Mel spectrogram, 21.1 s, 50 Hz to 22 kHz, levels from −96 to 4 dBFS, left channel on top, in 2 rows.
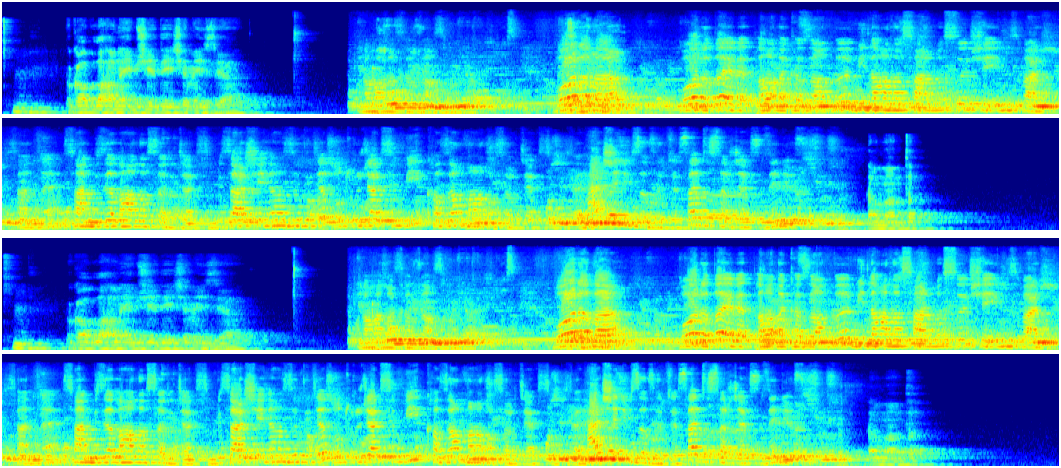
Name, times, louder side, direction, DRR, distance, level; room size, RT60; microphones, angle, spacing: voice 1, 0.6-2.4 3.7-4.2 5.6-6.3 19.2-19.7, left 2 dB, 85° left, 5 dB, 0.7 m, -32 dB
sound 1, 3.5-19.0, right 1 dB, 40° right, 0.6 m, -26 dB
voice 2, 3.6-4.5 5.2-6.2 6.8-18.7, right 1 dB, 80° right, 2 dB, 0.8 m, -27 dB
4.2 x 3.7 x 2.9 m, 1.2 s
head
